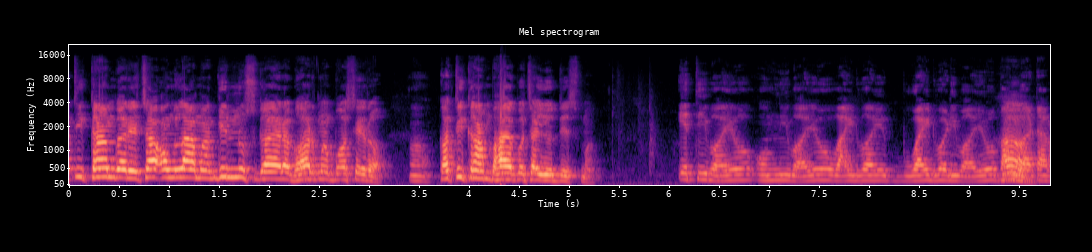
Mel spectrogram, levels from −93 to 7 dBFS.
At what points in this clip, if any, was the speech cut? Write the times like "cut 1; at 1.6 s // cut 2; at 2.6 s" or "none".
none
